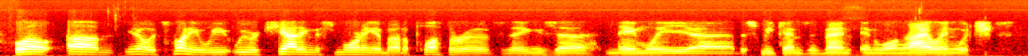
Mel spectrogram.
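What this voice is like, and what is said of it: Boston accent. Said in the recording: “you still have a Boston accent ... You absolutely have an accent.”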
